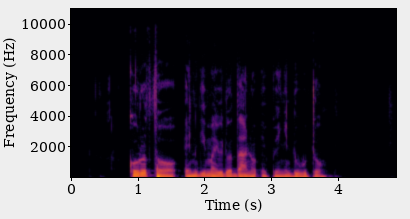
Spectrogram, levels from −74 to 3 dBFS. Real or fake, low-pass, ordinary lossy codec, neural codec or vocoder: real; 9.9 kHz; none; none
